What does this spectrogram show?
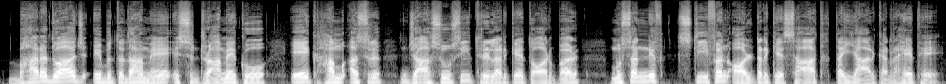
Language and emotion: Urdu, neutral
